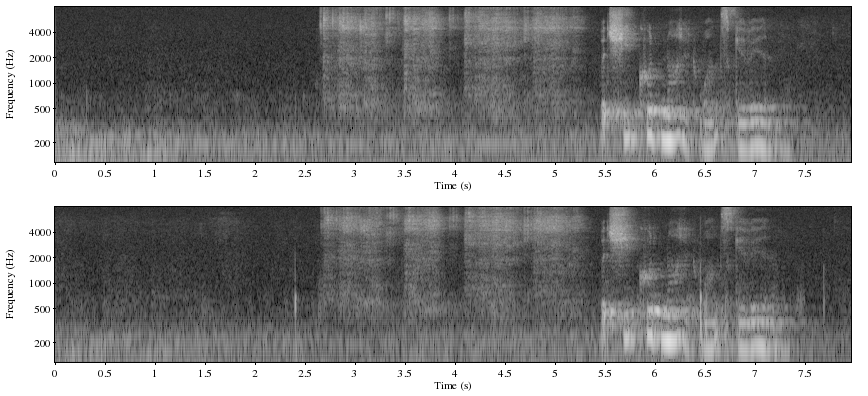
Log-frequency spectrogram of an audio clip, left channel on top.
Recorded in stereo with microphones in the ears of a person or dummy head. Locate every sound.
2.6 s footsteps: 60° left (ahead or behind), 3 m; by 5.2 s 5° left (ahead or behind), 4 m
5.5 s a woman speaking: 20° left (ahead or behind), 1.6 m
